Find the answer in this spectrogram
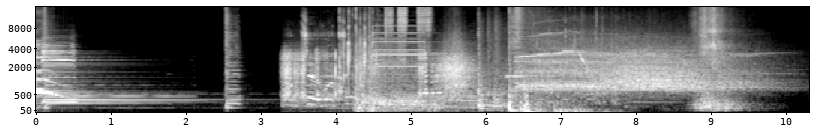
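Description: A last sung note cuts off over a Squier electric guitar chord, which rings on and fades away over about two seconds. After a brief gap, a produced outro sting begins: a dense whooshing swell with music, fading out near the end.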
